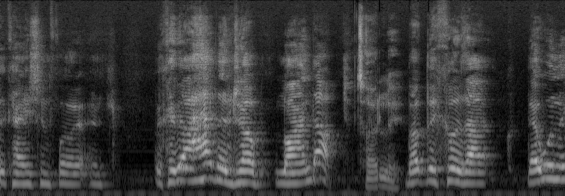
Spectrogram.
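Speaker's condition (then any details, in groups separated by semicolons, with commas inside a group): Cerebral palsy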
